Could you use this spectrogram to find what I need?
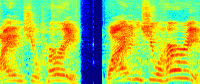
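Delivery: crying out, pitched high. Game master voices Xana calling into the players' minds, Xana's voice crying out. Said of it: "Xana's voice cries out to you in your minds".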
